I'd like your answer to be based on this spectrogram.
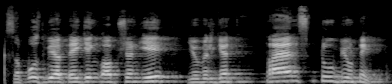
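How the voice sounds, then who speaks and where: A high-pitched, pushed and bright male voice keeps a steady tone at a slow pace. It belongs to a middle-aged Indian-accented chemistry teacher who works through questions in an exam coaching lecture, repeating key phrases for emphasis. The recording comes from a lapel mic in an indoor teaching studio with a digital board.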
